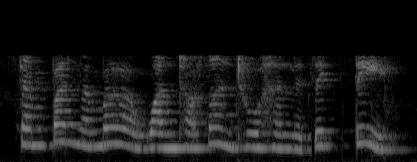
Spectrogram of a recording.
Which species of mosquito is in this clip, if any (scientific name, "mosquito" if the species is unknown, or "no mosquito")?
no mosquito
